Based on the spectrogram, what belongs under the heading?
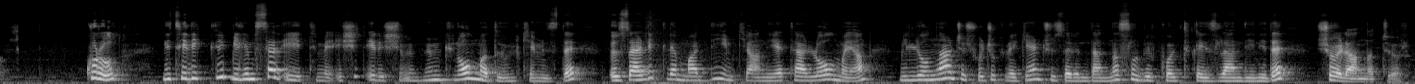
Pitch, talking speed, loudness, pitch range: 210 Hz, 110 wpm, -22 LUFS, 175-245 Hz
